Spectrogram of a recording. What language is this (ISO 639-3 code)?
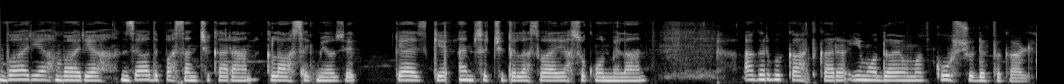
kas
